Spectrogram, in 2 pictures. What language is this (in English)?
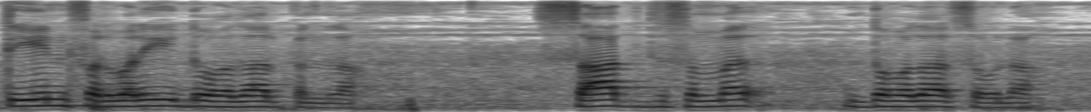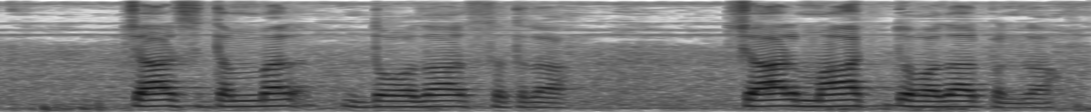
Urdu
